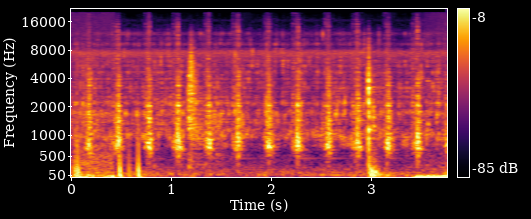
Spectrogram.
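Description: Coolant dribbles out of a Chevy Silverado's cooling system in a quick run of irregular drips and splashes, each one distinct and close, before a denser trickle builds at the end.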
